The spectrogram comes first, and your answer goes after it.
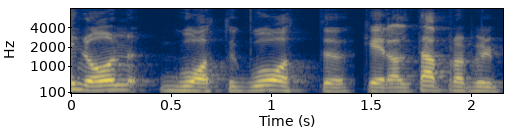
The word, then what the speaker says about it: Gout Gout: protagonista, che in realtà doveva chiamarsi Gwot Gwot, poiché questa è la pronuncia corretta che arriva dalle sue origini del Sud Sudan, ma il tizio all'anagrafe ha sbagliato, ha scritto Gut Gut e poi successivamente anche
